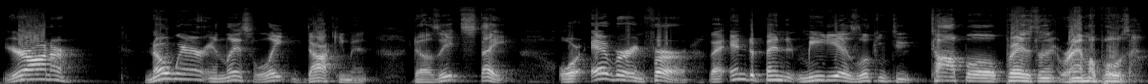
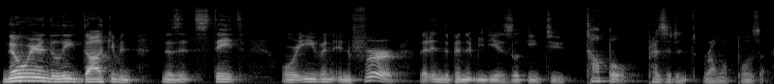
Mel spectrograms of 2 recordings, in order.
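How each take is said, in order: First: It is read in a Southern lawyer accent. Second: It is read in a plain voice.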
